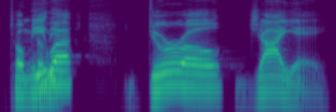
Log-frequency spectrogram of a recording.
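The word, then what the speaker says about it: Tomiwa Durojaiye: I went there and this is the pronunciation it's to mewa to towa tomiwa Duro Jay Duro Jay Duro Jay we're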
